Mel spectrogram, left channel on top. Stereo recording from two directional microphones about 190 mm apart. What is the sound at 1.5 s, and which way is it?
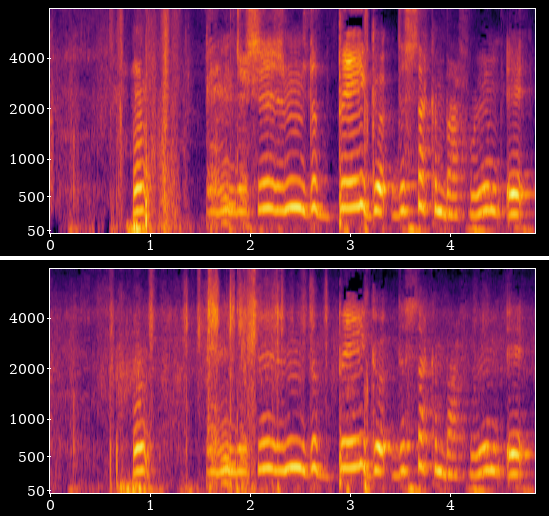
Speech, 10° right (ahead or behind).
